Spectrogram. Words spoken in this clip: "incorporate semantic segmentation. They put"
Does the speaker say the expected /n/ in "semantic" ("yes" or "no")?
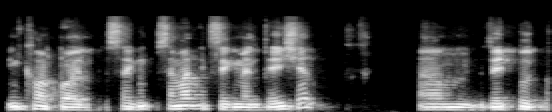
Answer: no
